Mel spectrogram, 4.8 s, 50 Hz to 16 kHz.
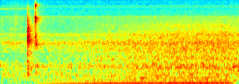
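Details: Fan powered from an APC Smart UPS 1500 converted to an inverter: after it is plugged back in from modified sine wave output, a click, then the low hum climbs steadily in pitch as the fan spins back up to full speed.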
